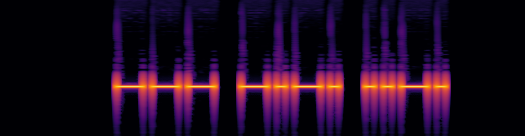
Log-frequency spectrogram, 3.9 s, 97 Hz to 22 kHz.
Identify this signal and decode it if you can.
Morse code, heard as a keyed tone, about 19 wpm, 700 Hz. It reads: OCF
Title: Speed-Racing Top 180 QSO Elements 15wpm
